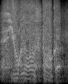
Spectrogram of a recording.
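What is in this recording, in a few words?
Speech, Russian; Allied Flight; DCS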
